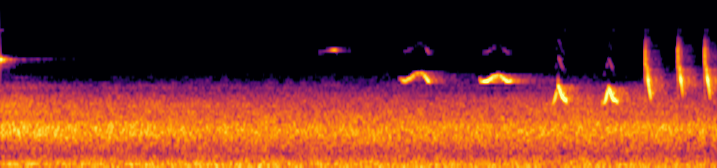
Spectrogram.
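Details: Evening nightingale song from a male not yet paired: after a quiet start, a high whistle and soft slurred notes, then loud sharp chips and clicks toward the end; low hum throughout.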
